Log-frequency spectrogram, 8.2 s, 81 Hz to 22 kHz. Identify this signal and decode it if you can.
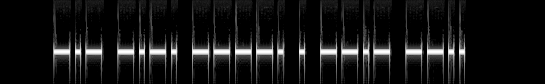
Morse code, heard as a keyed tone, about 15 wpm, 700 Hz. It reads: KC9EQZ
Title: USA Call Signs - 6 Characters - 15wpm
